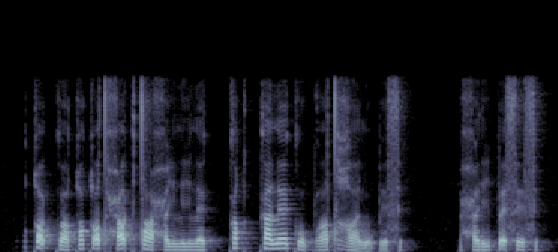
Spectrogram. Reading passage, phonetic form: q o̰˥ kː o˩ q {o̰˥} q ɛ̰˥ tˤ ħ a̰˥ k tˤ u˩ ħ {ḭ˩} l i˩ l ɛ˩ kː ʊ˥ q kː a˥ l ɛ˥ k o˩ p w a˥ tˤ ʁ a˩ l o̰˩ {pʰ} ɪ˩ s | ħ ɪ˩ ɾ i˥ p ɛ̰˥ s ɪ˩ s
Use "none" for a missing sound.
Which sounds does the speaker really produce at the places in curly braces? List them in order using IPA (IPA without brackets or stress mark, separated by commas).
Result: o˥, i˩, p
